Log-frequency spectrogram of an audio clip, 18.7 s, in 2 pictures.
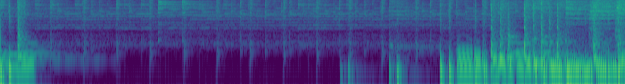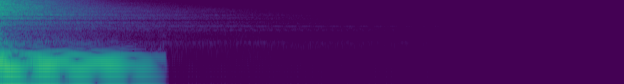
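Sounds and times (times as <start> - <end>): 
backing music: 0.0 - 1.8, 4.3 - 11.8.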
